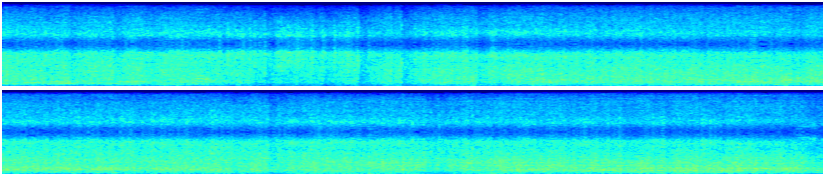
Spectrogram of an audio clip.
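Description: Steady, even rushing din of O scale model trains running on the layout's track.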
